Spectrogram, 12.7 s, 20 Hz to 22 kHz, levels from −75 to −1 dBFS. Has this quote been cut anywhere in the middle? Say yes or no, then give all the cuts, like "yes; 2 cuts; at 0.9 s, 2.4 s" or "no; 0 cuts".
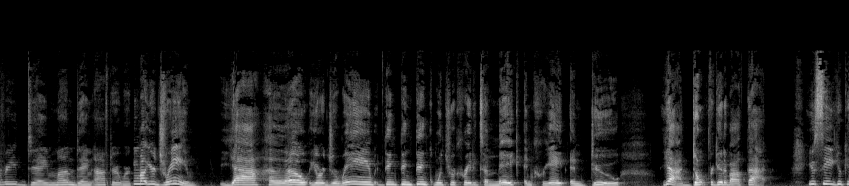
yes; 1 cut; at 2.0 s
